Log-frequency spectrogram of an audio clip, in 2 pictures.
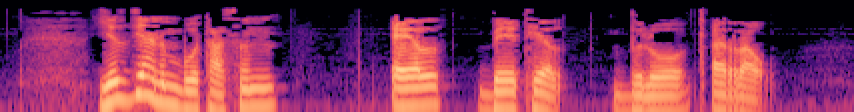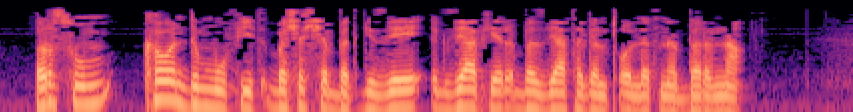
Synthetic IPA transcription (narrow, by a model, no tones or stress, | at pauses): jɛzːijanɨmbo̞t̪ʰasɨm | el | bet̪ʰel | bɨlo̞t̪ʼərːa̰w | ʔɨɾsum | kʰəwɔnd̪ɨmːufit̪bəʃɛʃːəbːət̪ɡize̞ɨɡzijaβhe̞ɾbəzːijat̪ʰəɡəlt̪ʼo̞lːət̪nəbːəɾɨnːa̰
